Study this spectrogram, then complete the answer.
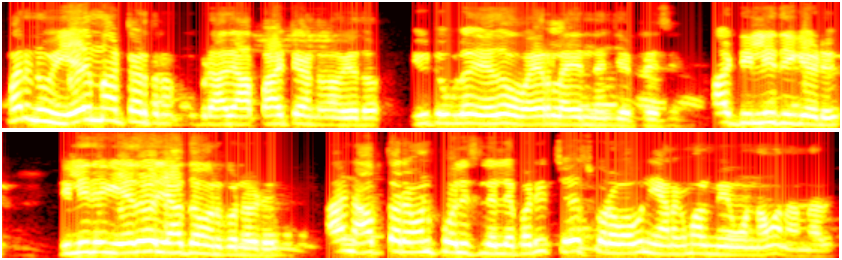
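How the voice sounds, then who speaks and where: A man, answering a street interview with combative, rapid-fire rhetorical questions. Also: high-pitched, no room sound, dull audio.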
